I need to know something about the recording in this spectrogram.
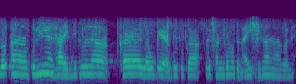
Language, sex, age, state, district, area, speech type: Manipuri, female, 18-30, Manipur, Churachandpur, rural, conversation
